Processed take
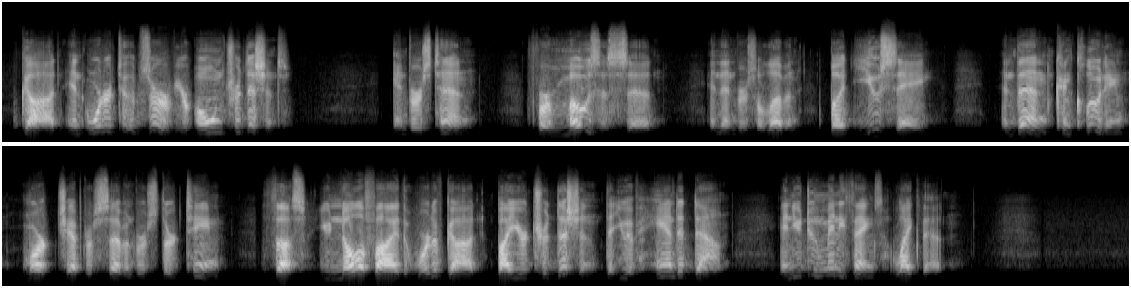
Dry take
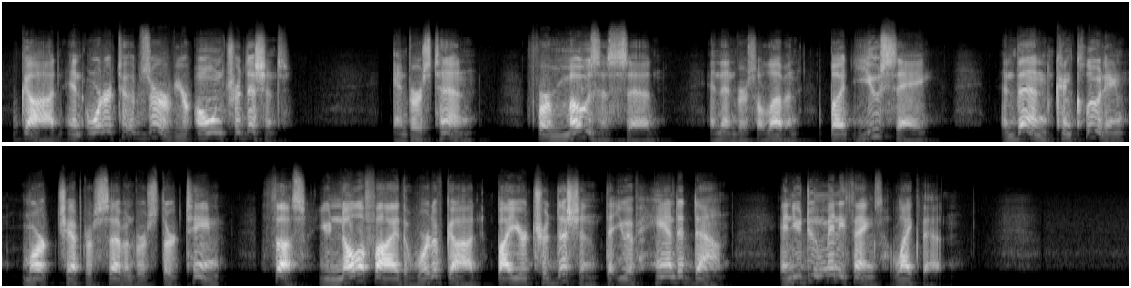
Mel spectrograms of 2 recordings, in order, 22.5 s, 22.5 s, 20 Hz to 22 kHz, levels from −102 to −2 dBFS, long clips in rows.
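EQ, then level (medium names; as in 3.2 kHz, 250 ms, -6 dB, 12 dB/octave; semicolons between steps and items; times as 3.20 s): high-pass 620 Hz 24 dB/octave; -2.5 dB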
